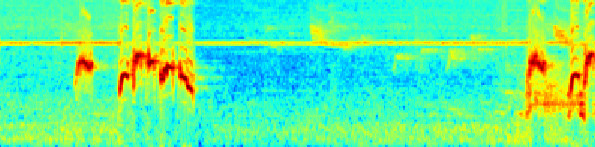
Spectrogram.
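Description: Red-whiskered bulbul giving two bursts of rich, liquid, warbled whistles, four quick notes then a pause and another phrase, over a faint steady high tone.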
